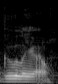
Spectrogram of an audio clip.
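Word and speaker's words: Giulio: day we're in uh gulio miti is spelled GI IU L IO I know it doesn't look like gulio and his last name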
